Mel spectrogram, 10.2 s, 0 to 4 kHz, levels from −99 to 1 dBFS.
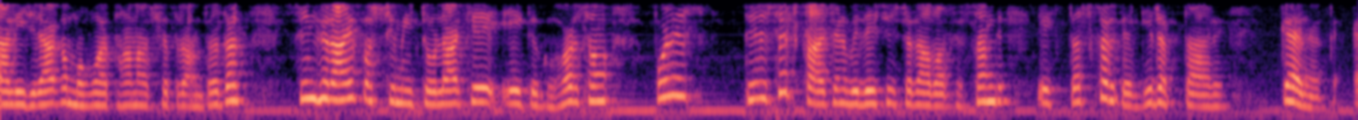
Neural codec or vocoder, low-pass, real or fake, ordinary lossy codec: codec, 16 kHz, 8 kbps, FunCodec, trained on LibriTTS, 25 frames a second; 3.6 kHz; fake; none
